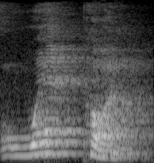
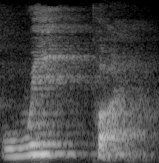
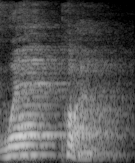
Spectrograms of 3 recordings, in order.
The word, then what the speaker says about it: weapon: And then we move on to number 5, and this word is weapon and not weapon. So it's pronounced as weapon, not weapon.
